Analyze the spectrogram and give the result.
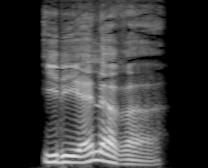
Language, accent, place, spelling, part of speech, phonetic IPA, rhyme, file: German, Germany, Berlin, ideellere, adjective, [ideˈɛləʁə], -ɛləʁə, De-ideellere.ogg
- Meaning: inflection of ideell: 1. strong/mixed nominative/accusative feminine singular comparative degree 2. strong nominative/accusative plural comparative degree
